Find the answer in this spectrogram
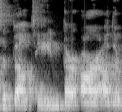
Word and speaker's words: Bealtaine: Well, I pronounce it Bealtaine.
